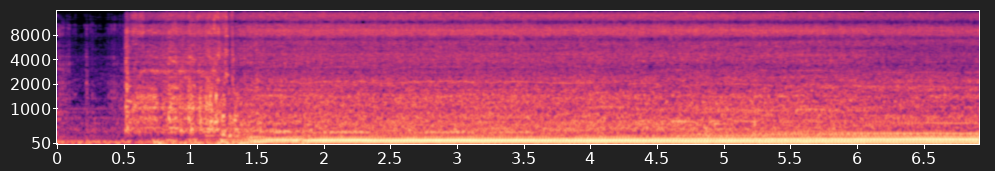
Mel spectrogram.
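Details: Crash-damaged Mercedes CLC200, after an oil change: the engine cranks briefly, fires and settles into idle with a persistent low droning hum; an abnormal start-up noise of unknown cause, timing chain among the guesses.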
